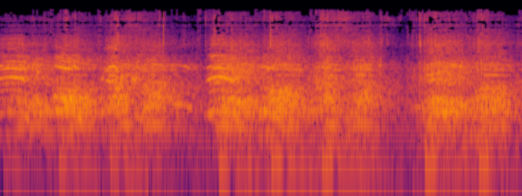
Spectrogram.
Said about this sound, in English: Protesters chanted for a return to democracy.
